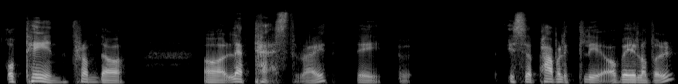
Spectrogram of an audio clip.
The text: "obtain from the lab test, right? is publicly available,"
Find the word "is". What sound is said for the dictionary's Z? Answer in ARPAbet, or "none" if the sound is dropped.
S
